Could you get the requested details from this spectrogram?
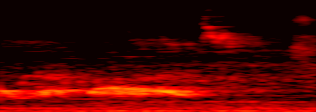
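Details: Single drawn-out, low, mellow coo from a spotted dove used as a decoy at a trapping enclosure, followed by a faint high chirp from another bird.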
